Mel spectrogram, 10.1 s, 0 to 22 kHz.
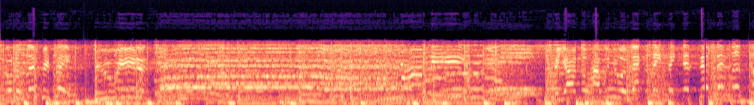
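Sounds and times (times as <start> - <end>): steady bass line: 0.0 - 10.0
choir singing long chords: 2.0 - 7.2.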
